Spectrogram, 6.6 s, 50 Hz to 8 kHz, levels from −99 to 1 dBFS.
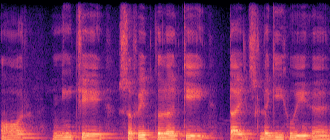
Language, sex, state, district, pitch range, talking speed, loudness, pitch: Hindi, male, Madhya Pradesh, Dhar, 105-110 Hz, 80 wpm, -18 LUFS, 105 Hz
